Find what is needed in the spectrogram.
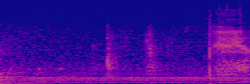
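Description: Near silence: room tone with a faint steady low hum and two faint ticks, about a second and a second and a half in.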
